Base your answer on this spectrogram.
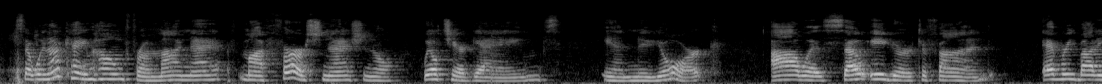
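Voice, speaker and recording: In an American accent, a woman speaks at a very slow pace with fairly even intonation. Audible room echo surrounds her voice. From US South, Pulaski County, Virginia. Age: 70s. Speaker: para-athlete. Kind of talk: interview. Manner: halting.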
